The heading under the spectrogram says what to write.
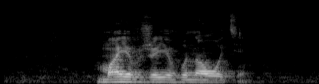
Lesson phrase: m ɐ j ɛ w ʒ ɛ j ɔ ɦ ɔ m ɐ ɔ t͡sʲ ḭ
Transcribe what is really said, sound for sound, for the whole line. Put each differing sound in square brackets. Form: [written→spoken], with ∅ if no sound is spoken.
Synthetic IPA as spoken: m [ɐ→ɑ] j ɛ w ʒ ɛ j ɔ ɦ ɔ [m→n] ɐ ɔ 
